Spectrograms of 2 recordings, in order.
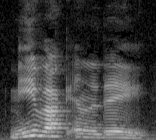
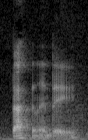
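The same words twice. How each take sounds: First: Said in the usual way. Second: "back in the day" breathed out softly like a lightly voiced old-timer; old person voice. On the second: Shown as a demonstration. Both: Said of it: "I sound like an old person".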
